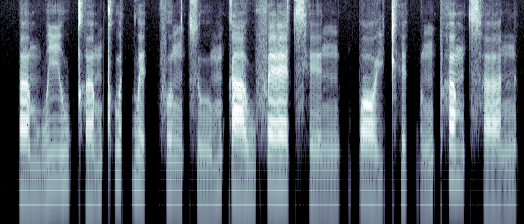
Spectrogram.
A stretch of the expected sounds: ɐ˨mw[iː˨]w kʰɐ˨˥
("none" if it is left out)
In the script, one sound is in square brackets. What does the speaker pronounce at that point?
iː˧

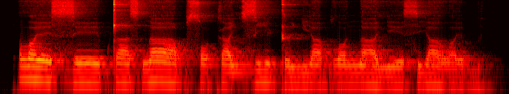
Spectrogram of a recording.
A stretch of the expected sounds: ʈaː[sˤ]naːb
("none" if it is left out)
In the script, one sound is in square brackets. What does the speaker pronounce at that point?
s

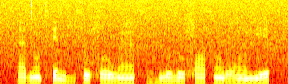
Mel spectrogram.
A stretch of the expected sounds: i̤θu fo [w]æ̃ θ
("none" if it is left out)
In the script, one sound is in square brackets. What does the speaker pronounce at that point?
w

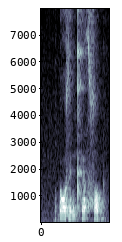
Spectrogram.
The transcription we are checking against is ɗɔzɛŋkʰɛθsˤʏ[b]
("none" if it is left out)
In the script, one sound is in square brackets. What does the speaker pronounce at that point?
b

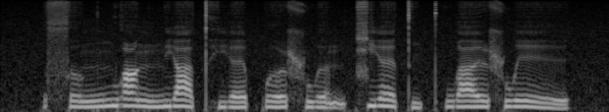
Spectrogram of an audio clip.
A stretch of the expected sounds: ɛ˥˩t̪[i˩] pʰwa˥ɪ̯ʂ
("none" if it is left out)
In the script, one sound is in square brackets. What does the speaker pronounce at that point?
i˩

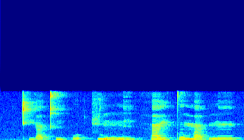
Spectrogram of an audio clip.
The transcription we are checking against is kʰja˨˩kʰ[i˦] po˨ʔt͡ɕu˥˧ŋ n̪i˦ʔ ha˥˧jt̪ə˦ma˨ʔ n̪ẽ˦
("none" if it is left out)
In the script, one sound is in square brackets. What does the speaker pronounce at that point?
i˧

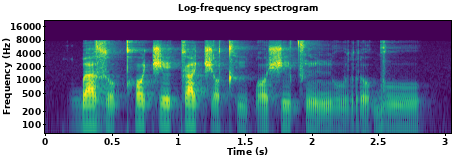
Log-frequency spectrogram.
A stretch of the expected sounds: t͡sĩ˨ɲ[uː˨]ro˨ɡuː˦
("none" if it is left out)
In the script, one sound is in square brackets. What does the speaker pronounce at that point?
uː˨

